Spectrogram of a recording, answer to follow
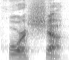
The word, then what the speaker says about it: Porsche: It's the pronunciation is Portia, like Portia Williams from the Housewives of Atlanta, and they're trying to figure out what's the nature of the relationship is.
